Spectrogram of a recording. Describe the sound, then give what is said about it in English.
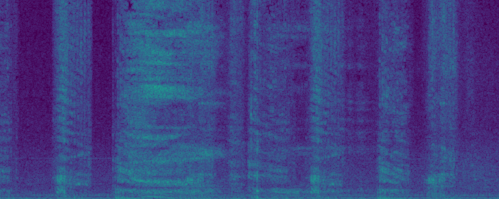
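Heavy, rasping breaths from a large wild animal carried on a person's back, breathing into their ear, coming in rhythmic bursts with a low growling rumble underneath and no talking. “breathing in my ear.”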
